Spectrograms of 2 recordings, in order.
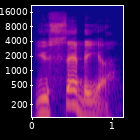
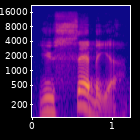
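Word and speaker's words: Eusebia (εὐσέβεια): If you use the Strong's Concordance, it's number 2150, and it is this Greek word, and the pronunciation is out beside it, Eusebia. Eusebia.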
